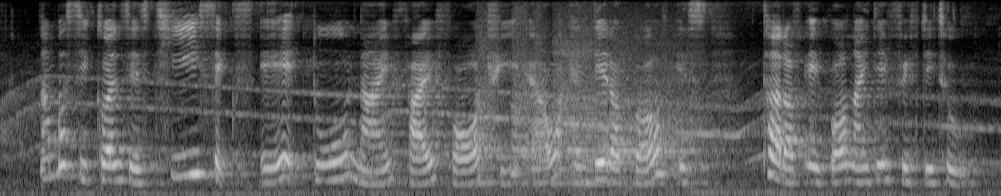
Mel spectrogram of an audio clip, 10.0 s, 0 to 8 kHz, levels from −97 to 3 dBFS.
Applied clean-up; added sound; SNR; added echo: none; Motor vehicle (road) / Siren; 13 dB; reverberation time 2.5 s.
